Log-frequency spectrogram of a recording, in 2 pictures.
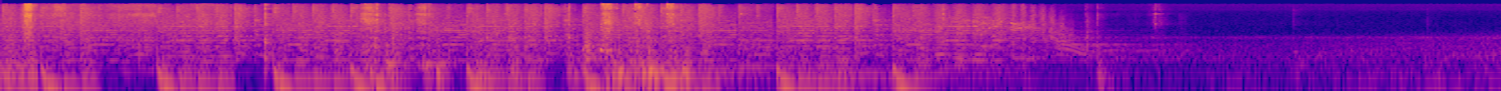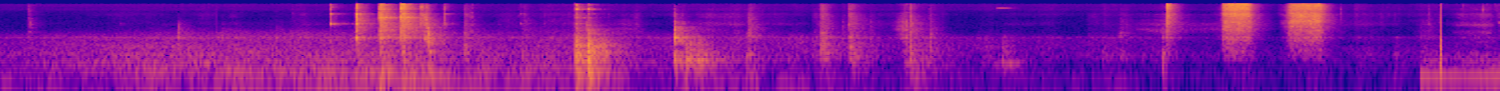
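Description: Background music for the first ten seconds or so, then a short hush. After that comes a scattered run of sharp metal clicks and knocks from hand tools being fitted to a steering knuckle held in a bench vise.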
